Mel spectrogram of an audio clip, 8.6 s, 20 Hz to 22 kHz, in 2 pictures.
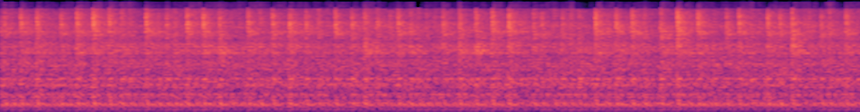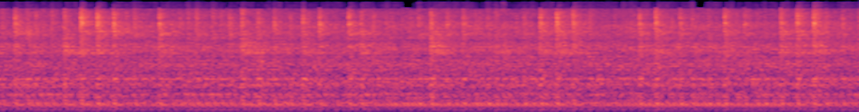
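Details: Kawasaki KX100 two-stroke, first start after full engine rebuild with OEM stator, idle and air-fuel mixture adjusted: crisp, busy buzz holding a steady fast idle with no misfires or stumbling; normal running.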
